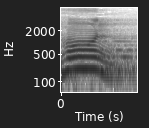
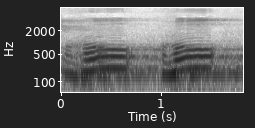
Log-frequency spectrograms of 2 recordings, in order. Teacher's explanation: hu tidak boleh cenderung ke hidung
